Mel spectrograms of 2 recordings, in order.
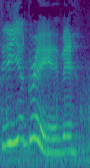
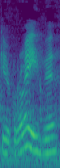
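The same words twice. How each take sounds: First: It is said in an Italian-style accent. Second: It is said in the speaker's plain accent. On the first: The speaker calls it wrong. "That's Italian" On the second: The speaker calls it right. "I should have been like"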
